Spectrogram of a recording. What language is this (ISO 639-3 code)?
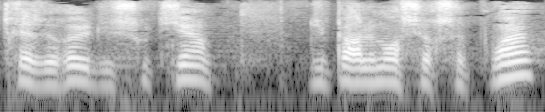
fra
